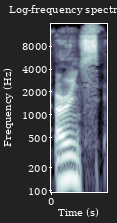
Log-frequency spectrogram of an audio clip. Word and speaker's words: Hernst: The Ernst Laurel Show donc, Ernst, vous savez peut-être pas comment l'écrire, H-E-R-N-S-T, La Roche, euh, comme ça se prononce.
